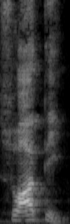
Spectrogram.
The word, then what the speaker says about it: स्वाति: कहीं बड़ी की मात्रा लगाई जाती है, लेकिन शुद्ध छोटी की मात्रा, स्वाति नक्षत्र। बोलने में वो प्रोनाउंसिएशन में थोड़ा सा ना एग्जैक्ट छोटी की मात्रा आती, ना एग्जैक्ट बड़ी की मात्रा। स्वाति कहेंगे थोड़ा सा हल्का सा लगता है, स्वाति।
